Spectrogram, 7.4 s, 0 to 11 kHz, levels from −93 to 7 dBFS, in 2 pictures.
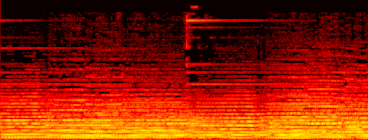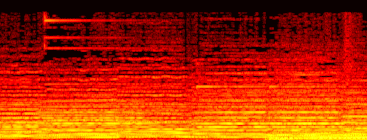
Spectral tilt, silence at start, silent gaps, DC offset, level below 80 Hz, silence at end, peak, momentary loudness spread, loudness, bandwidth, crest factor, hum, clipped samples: -6.5 dB/octave; 0 s; none; 0.3%; -44 dBFS; 0 s; -4 dBFS; 8 LU; -19 LUFS; 11 kHz; 16 dB; none; under 0.1%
